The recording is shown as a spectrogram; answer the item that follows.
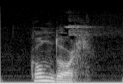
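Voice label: "condor", Dutch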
